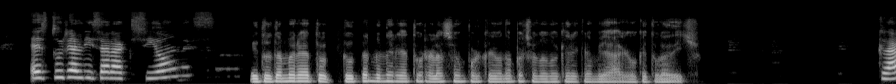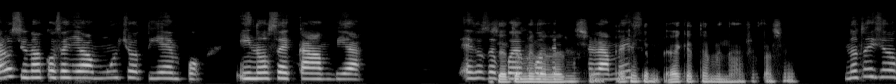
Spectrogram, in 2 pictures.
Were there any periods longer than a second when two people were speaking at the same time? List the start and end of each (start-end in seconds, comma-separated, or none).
13.8-15.4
